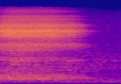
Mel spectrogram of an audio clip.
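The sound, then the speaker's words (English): A single deep breath drawn in during a guided breathing exercise: a steady, airy hiss that holds for about a second, then fades quickly into quiet. “I invite you to take another deep breath in with me.”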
